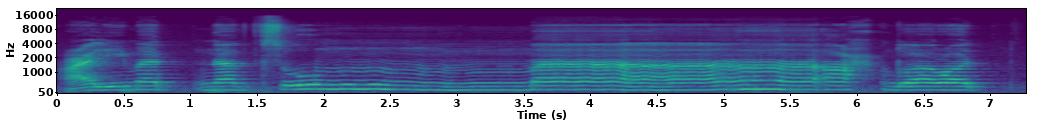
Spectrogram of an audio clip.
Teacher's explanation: دو پیش کی تنوین کے بعد میم حروف یرملون میں سے ہے، تو یہاں پر ادغام مع الغنہ ہوگا، یعنی غنہ کر کے پڑھیں گے۔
